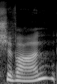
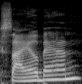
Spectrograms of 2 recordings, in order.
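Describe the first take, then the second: First: The name is said with its Irish pronunciation. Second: The name is sounded out letter by letter. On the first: The speaker calls it right. "but it's Siobhan" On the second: The speaker calls it wrong. "it looks like Sioban"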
